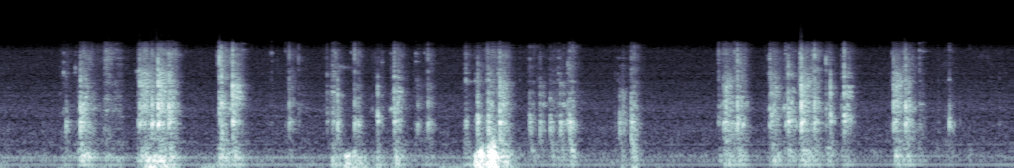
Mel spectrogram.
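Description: An IP address being typed on a computer keyboard during Cisco Packet Tracer VoIP configuration, with clustered bursts of close, crisp keystrokes separated by short pauses.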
